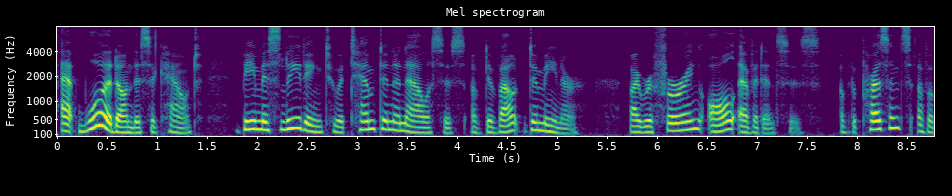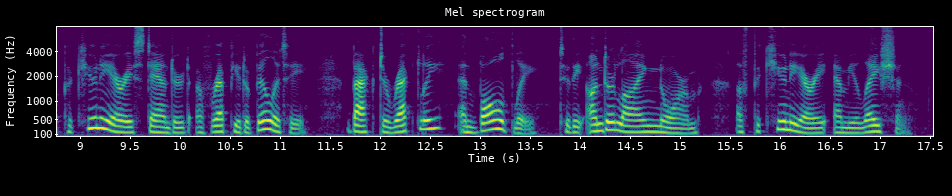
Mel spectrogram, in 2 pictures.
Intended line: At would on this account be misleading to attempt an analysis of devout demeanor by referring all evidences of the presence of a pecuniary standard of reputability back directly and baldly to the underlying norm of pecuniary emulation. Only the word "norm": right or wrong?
right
